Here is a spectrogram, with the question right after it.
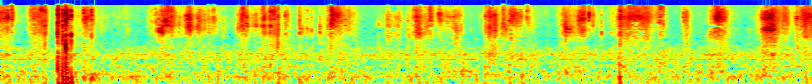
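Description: A long, thin, solid wooden branch with bark is held in one hand while the other hand grips and rubs along it, scraping and peeling the bark away. Quiet, dry, bright scraping and tearing bursts come in an irregular series of short strokes, with a faint low rumble underneath.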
